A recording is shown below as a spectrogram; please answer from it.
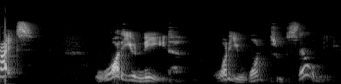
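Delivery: put-on tiny, very high, swooping old-woman voice. Narrator voicing a tiny old woman seated behind the counter, tiny old woman voice. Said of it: "and you see this tiny old woman with this huge amount of grey hair, / and you see this tiny old woman with this huge amount of grey hair, just like falling around her body. It doesn't reach the floor".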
